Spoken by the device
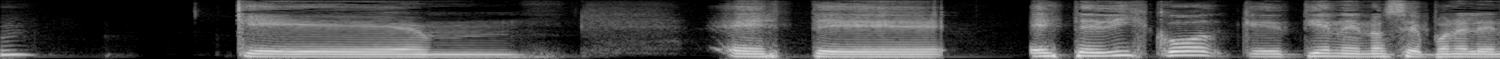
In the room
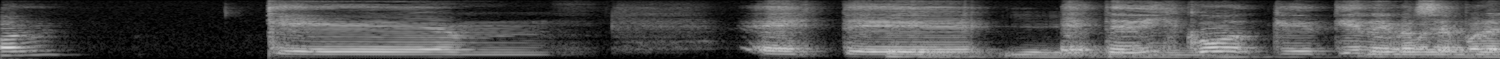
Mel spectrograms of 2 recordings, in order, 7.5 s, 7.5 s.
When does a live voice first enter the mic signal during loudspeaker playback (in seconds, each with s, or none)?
4.4 s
